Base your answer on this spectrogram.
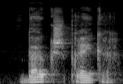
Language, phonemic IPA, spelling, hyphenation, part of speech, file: Dutch, /ˈbœy̯kˌspreː.kər/, buikspreker, buik‧spre‧ker, noun, Nl-buikspreker.ogg
- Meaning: a ventriloquist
